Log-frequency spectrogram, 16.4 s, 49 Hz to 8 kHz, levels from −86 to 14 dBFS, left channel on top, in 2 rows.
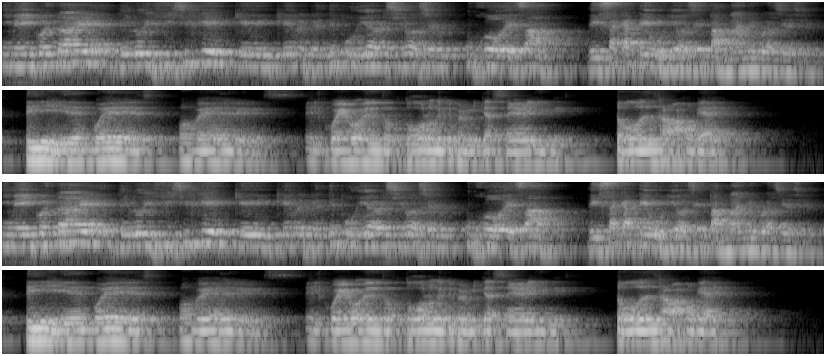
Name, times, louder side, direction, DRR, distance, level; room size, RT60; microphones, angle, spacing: voice 1, 0.0-5.6 5.9-8.1, right 1 dB, 15° right, -2 dB, 1.4 m, -22 dB
voice 2, 8.5-9.7 10.0-10.8 11.3-13.9 14.4-15.4, right 1 dB, 20° left, -2 dB, 0.8 m, -17 dB
9.2 x 4.5 x 3.1 m, 0.91 s
head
